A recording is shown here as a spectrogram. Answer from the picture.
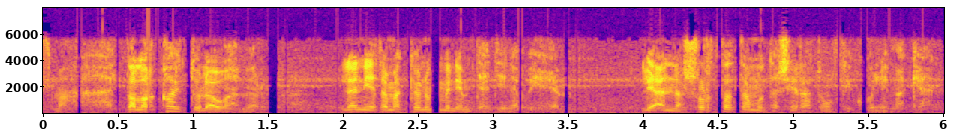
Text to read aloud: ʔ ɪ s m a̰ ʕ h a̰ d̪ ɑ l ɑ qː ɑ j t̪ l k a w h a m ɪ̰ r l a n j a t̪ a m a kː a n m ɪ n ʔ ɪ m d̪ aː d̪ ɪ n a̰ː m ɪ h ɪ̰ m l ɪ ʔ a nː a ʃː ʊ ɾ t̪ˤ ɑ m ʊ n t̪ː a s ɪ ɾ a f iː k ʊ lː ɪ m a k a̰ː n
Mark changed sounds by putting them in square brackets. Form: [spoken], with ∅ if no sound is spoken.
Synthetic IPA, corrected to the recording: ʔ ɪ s m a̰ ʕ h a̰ [t̪] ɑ l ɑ qː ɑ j t̪ l [ʔ] a w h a m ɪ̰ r l a n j a t̪ a m a kː a n m ɪ n ʔ ɪ m d̪ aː d̪ ɪ n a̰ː [b] ɪ h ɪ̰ m l ɪ ʔ a nː a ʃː ʊ ɾ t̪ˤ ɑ m ʊ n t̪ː a [ʃ] ɪ ɾ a f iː k ʊ lː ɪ m a k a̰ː n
